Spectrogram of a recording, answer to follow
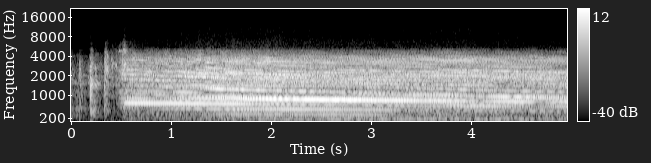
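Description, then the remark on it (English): A police car pulls up outside, its siren blaring loud: a steady sustained wail that kicks in after a few brief knocks and holds without pause to the end. No one speaks. “Outside, another police car pulls up.”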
